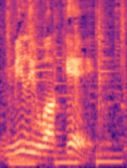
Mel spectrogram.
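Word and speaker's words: Milwaukee: Actually, it's pronounced Miliwake, which is Algonquin for the good land.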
